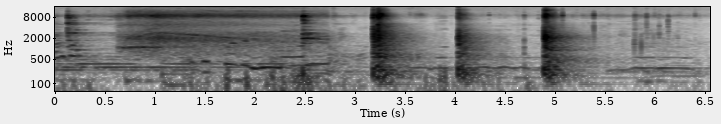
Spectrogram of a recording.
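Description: Three sharp hammer blows, a little under a second apart, each with a short ringing decay, after a stretch of rushing noise.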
